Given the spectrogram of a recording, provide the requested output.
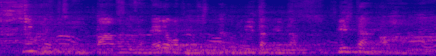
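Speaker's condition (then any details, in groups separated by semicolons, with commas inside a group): No condition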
